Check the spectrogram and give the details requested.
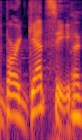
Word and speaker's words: Baretti: And Nate's like, "Yeah, but you've always said my name wrong, buddy." So, it's Baretti.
